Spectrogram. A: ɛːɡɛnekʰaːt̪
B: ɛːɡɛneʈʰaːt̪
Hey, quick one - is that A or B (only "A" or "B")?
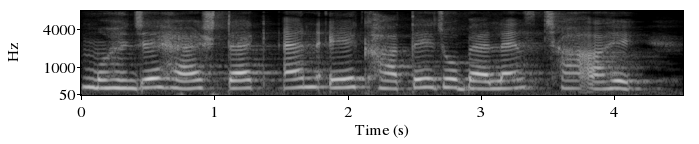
A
